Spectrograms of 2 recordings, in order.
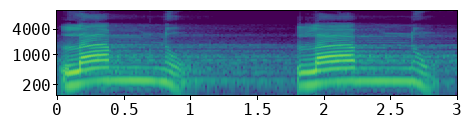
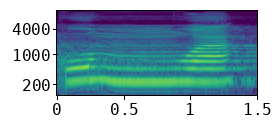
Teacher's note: bunyi mimnya dibunyikan secara jelas atau jelas bunyi m-nya. Cukup ditekan saja, tidak perlu ditahan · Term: izhar syafawi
